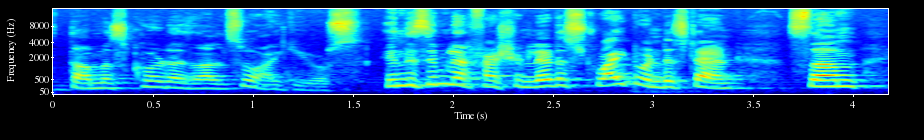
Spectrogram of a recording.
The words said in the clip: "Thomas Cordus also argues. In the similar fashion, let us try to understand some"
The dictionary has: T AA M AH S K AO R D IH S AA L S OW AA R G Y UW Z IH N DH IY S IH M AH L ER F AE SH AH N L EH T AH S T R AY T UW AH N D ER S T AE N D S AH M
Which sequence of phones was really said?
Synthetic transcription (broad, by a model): T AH M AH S K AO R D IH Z AA L S OW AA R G Y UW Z IH N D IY S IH M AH L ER F AE SH AH N L EH T AH S T R AY T UW AH N D ER S T AE N D S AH M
